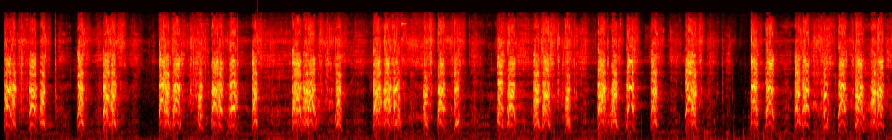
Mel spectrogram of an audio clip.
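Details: Pungsan dogs in South Korea quarrelling, fighting day after day over home turf: rapid bursts of sharp barks, clustered in quick runs of three to six with brief pauses between volleys.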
